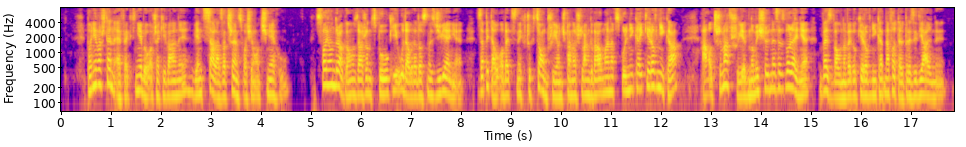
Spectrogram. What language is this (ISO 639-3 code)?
pol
